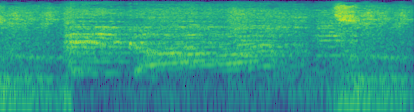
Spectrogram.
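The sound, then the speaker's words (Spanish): A gas delivery truck's street call: one drawn-out, sing-song cry that slides downward in pitch, loud over steady, noisy street rumble. “del mundo existen muchísimos tipos de gritos, como el grito del gas,”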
